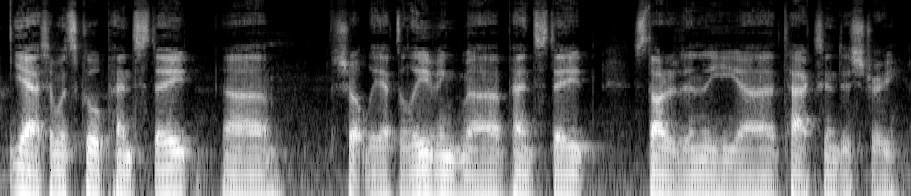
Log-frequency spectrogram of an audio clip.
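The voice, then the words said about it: New York Pennsylvania blended accent. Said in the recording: “New York, Long Island, as you probably can tell by my accent. ... a little bit from Boston, too, in there. ... a blended New York-Pennsylvania accent.”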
